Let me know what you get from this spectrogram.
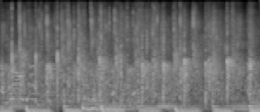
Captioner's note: applause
